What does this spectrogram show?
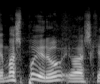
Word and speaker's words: Poirot: É, como é que vocês pronunciam o detetive da da Agatha Cristi? Poirô. Poirote, Poirô, né? Eu acho que eu sempre falei Poirô. Eu já ouvi gente falando Pierrô. Pierrô tá muito errado.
